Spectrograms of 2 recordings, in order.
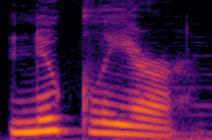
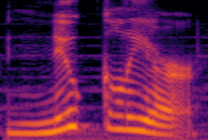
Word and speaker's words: nuclear: You said the word wrong, Reed. It's nuclear. Yeah, I know. Nuclear. You did it again. It's pronounced nuclear. That's just what I said. Nuclear. Hun, listen to me. It's nuclear. You're adding a U in there.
